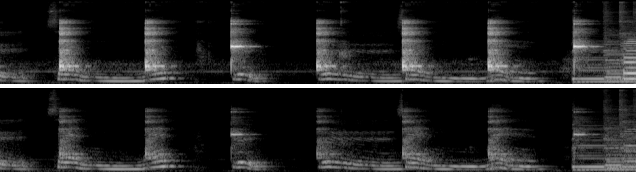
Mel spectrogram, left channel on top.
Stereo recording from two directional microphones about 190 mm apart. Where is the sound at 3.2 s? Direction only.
50° left (ahead or behind).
